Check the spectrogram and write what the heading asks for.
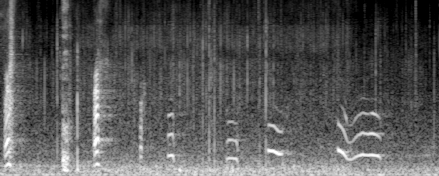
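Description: A dog whimpering: a few short sharp sounds in the first second and a half, then a series of short, thin whines. The longest whine, about five seconds in, dips and then rises in pitch.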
